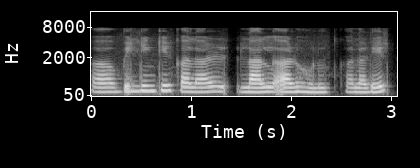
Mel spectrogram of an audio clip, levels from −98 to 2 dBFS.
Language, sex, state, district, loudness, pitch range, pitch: Bengali, female, West Bengal, Cooch Behar, -17 LUFS, 185-205 Hz, 190 Hz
